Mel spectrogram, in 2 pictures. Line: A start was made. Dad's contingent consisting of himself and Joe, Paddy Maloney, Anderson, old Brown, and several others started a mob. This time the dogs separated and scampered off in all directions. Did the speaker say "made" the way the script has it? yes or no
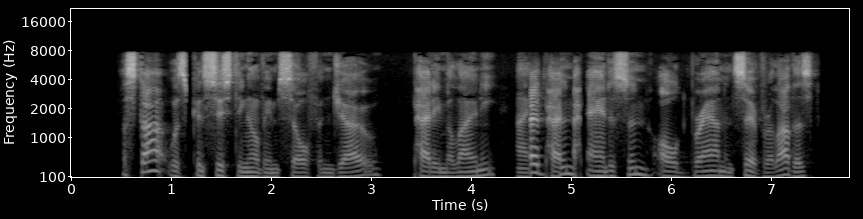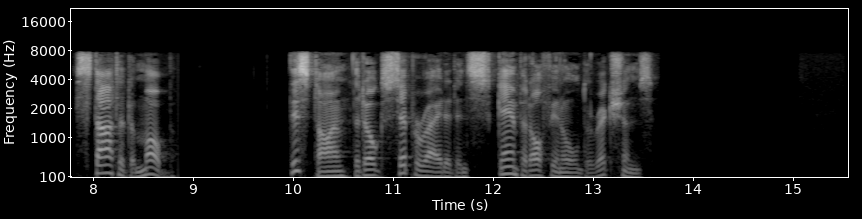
no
